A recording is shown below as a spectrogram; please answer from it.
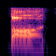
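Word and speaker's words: ض: fi Ta'allum al-Lugha al-Arabiyyah, they teach you that this is an emphatic dal, dad, right? This is a very late pronunciation. This is not reflected in Sibawayh. Sibawayh, for example, says that this is a lateral, emphatic lateral fricative.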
